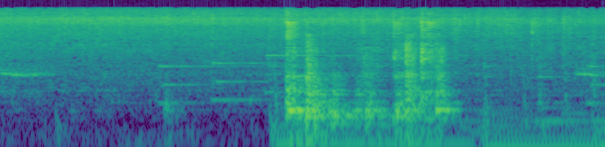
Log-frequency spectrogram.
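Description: Metal spatula stirring and scraping fish and masala around an aluminium kadai, loudest for about a second near the middle, with a faint sizzle from the oil. Soft background music with held notes runs underneath.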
